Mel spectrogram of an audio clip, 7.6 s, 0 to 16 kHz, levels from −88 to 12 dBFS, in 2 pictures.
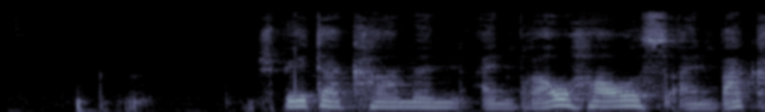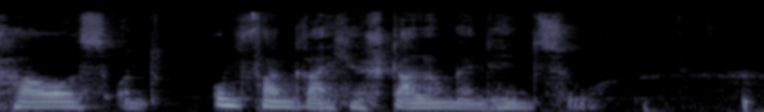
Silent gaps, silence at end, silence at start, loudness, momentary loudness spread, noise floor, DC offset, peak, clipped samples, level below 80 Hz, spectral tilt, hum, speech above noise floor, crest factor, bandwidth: none; 0.05 s; 0.4 s; -38 LUFS; 20 LU; -78 dBFS; under 0.1%; -20 dBFS; under 0.1%; -66 dBFS; -5 dB/octave; none; 40 dB; 20 dB; 11.5 kHz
